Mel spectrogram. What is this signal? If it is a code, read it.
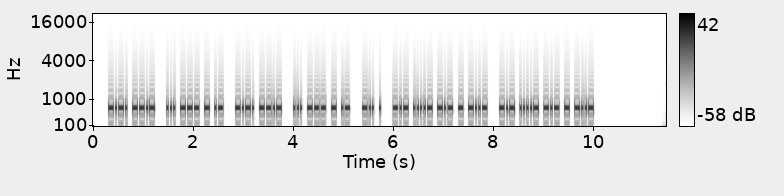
Morse code, heard as a keyed tone, about 36 wpm, 700 Hz. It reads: CQ SOTA CQ SOTA DE K4KTX K4KTX
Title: SOTA QSO Practice 35wpm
